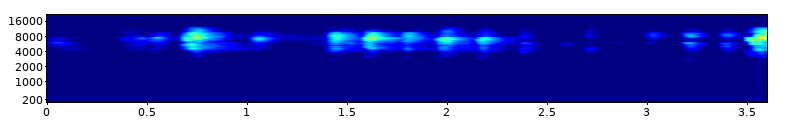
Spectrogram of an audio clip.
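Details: Female jalak rio-rio starling with a sharp voice, delivering scratchy, buzzy high chirps in uneven clusters, with softer scattered notes and a loud burst closing the phrase.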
